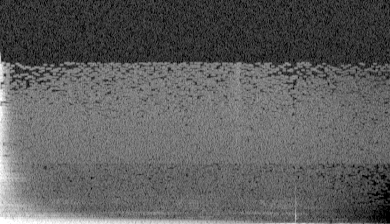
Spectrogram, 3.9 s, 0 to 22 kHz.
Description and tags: metal hit4
low, metal, hit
